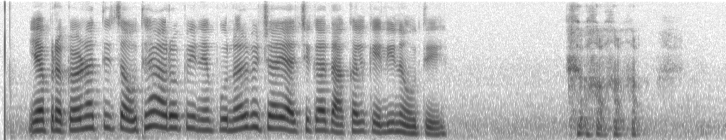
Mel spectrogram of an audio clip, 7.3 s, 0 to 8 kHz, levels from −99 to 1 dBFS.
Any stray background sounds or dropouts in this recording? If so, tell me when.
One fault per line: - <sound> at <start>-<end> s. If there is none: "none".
- laugh at 5.6-6.8 s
